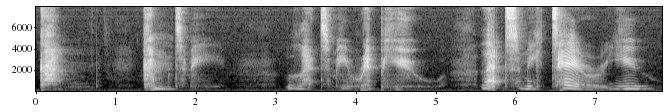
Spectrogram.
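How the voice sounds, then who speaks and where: A woman voicing a cold, venomous disembodied voice that whispers slowly and menacingly. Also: a little high, bright, forceful tone, slightly rough, full character voice. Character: disembodied hissing voice, cold and murderous.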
